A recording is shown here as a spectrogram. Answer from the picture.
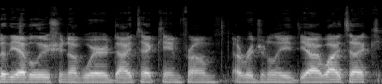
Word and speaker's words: Dietec: So my name was actually Dietec for a while, and I just started pronouncing it Dietec, like DIY pronounced die.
